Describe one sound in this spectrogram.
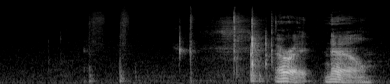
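A rubber stamp is pressed onto paper and lifted off.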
